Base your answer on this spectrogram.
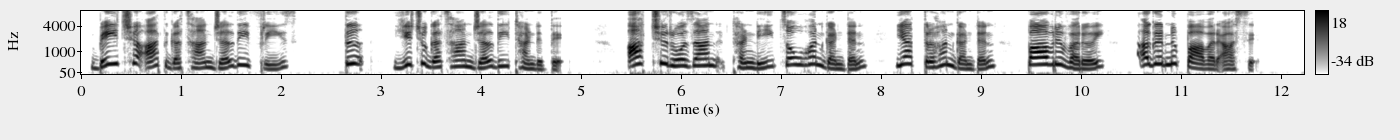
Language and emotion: Kashmiri, neutral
